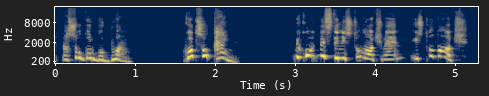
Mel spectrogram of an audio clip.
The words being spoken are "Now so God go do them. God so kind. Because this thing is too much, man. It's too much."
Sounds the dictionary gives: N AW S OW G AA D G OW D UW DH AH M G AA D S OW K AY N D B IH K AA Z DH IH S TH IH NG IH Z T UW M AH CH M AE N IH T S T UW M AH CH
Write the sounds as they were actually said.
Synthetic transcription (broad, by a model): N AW S OW G AA D G OW D UW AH M G AA D S OW K AY N D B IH K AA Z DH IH S T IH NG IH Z T UW M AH CH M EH N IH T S T UW M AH CH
